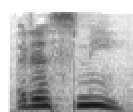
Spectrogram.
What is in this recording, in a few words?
"rasmi", Punjabi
